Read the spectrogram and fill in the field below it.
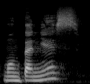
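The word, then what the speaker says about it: Montañez: Je suis tombée en amour de Richard Montagnès. Yeah. Est-ce que je prononce bien? Yeah, Montagnès.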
